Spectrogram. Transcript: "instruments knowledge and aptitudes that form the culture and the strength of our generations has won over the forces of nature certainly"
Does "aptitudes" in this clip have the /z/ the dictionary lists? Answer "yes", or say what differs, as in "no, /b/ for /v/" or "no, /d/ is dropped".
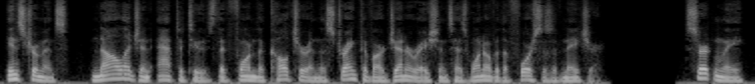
yes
